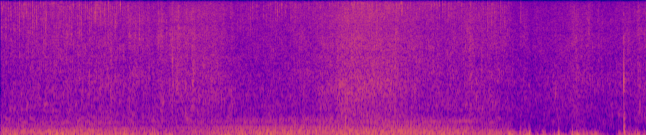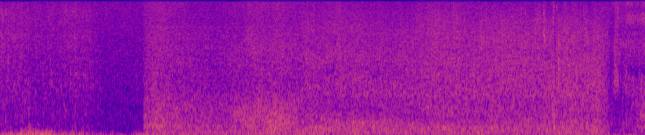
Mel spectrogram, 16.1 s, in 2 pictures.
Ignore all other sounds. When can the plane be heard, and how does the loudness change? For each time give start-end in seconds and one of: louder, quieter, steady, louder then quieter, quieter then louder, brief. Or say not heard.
0.0-6.4 quieter then louder.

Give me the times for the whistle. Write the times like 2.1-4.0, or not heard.
7.8-8.4.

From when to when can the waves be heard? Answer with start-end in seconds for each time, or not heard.
0.2-16.1.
